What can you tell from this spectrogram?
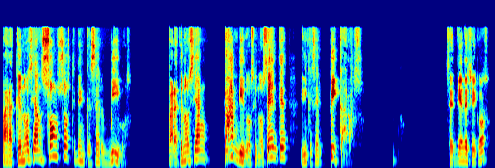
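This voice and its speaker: A man's voice: mid-range voice, sing-song, measured pace, fairly bright tone. A middle-aged Peruvian man giving a conversational university lecture, often tagging his points with questions to his students. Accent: Peruvian Spanish. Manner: conversational, frequent tag questions; retells anecdotes with quoted voices. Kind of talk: classroom lecture.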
